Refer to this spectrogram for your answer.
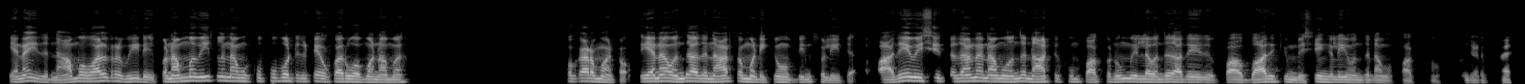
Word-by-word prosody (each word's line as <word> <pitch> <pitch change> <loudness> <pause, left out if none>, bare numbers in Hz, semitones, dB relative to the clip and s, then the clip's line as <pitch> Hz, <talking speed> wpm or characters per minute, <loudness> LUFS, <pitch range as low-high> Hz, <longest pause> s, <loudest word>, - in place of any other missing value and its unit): ஏன்னா, 140 +5 +1
இது 120 -2 -3
நாம 130 +6 0
வாழ்ற 155 0 +2
வீடு. 140 -3 0
இப்ப 140 +7 -4
நம்ம 155 +5 +2
வீட்ல 180 0 0
நம்ம 150 -3 0
குப்ப 155 +1 -7
போட்டுக்கிட்டே 145 -2 -1
உட்காருவோமா 125 -2 +1
நாம? 115 +1 -1 1.7
உட்கார 145 +1 +3
மாட்டோம். 110 -5 -4 0.2
ஏன்னா 150 +2 +5
வந்து, 135 +3 +2
"அது 140 -1 0
நாற்றம் 140 -1 +2
அடிக்கும்." 120 +1 -2
அப்டீன்னு 115 +2 -7
சொல்லீட்டு. 100 -4 -6 0.4
அதே 150 +10 +2
விஷயத்த 145 -2 -3
தான, 155 +2 +3
நாம 140 -1 +3
வந்து 140 +2 0
நாட்டுக்கும் 130 -1 -2
பார்க்கணும். 125 +5 -1
இல்ல 125 0 +1
வந்து 130 +2 -1
அது 120 0 -2
இது 105 -2 -4 0.2
பா 110 - +4 0.2
பாதிக்கும் 125 -2 +1
விஷயங்களையும் 115 -2 -1
வந்து 105 +1 -6
நாம 95 -2 -6
பார்க்கணும், 95 0 -12 0.2
அந்த 100 - -12
இடத்துல. 100 +1 -10
130 Hz, 160 wpm, -25 LUFS, 115-145 Hz, 1.7 s, ஏன்னா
